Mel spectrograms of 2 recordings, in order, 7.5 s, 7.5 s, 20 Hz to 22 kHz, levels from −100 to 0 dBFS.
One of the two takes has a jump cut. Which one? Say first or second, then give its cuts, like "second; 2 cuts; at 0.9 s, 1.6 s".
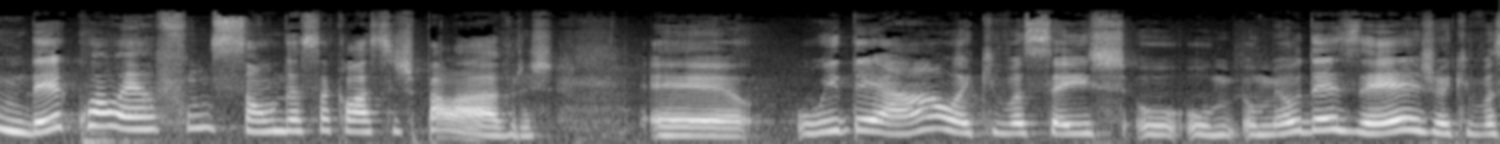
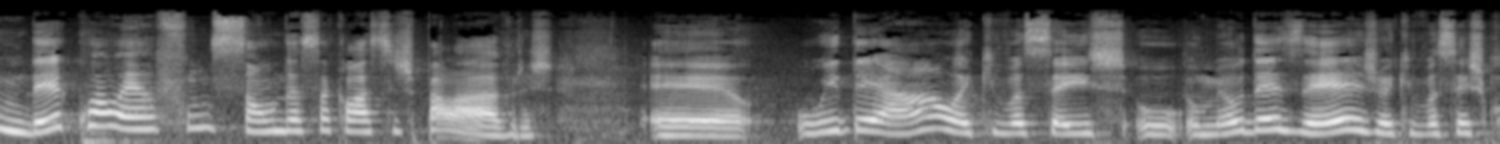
second; 1 cut; at 5.9 s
